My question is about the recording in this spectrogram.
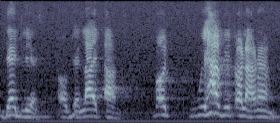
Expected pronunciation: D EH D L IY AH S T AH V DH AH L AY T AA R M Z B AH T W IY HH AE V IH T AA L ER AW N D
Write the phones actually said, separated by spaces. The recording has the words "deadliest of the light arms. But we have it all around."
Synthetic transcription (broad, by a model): D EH D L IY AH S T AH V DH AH L AY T AA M B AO T W IY HH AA V IH T AA L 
